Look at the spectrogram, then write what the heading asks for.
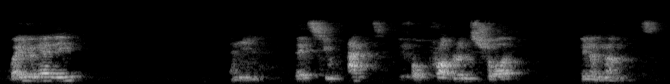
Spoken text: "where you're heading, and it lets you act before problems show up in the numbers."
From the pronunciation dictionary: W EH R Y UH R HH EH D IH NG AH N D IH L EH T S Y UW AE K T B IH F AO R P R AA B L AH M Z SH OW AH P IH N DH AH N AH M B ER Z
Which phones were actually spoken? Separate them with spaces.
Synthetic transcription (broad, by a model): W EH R Y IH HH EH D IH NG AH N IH L EH T S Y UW AE K T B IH F AO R P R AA B L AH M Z SH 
